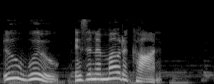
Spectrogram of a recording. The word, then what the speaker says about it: UwU: world of Internet slang uwu pronounced oo Woo is an emoticon it's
